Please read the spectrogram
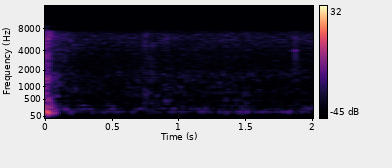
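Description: A single sharp click of a computer keyboard key at the very start, then only a faint steady low hum of room tone.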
